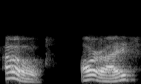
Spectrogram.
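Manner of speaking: retold reaction, drawn out as it clicks; dawning realization. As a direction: draw it out knowingly. Retold reaction to client's divorce news.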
